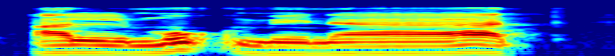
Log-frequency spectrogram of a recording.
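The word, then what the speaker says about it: المؤمنات: আল মুমিনাত, এটা হামজাটাকে রাইট দিব কিন্তু কলকলা হবে না, খেয়াল রাখবেন।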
